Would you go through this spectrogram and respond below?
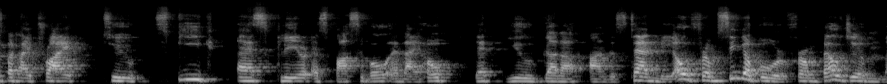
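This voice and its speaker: A man's voice: fairly high pitch, a bit bright, reverberant. A man from Hungary, a native Hungarian speaker with a Hungarian accent, giving an enthusiastic, friendly online webinar presentation and speaking straight to his audience.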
